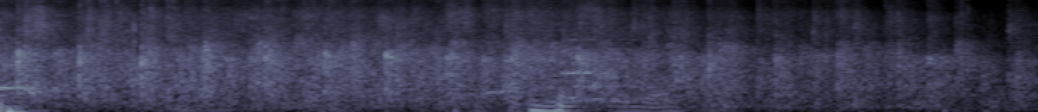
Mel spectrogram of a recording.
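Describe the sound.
Sustained audience applause, a dense crackle of many hands clapping at a steady, fairly loud level that tapers slightly toward the end, with a brief voice briefly audible underneath.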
